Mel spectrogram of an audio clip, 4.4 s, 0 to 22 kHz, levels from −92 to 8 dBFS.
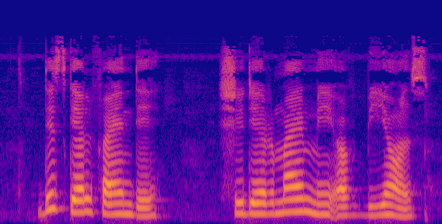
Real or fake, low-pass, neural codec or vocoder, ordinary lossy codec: real; 19.8 kHz; none; MP3, 48 kbps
